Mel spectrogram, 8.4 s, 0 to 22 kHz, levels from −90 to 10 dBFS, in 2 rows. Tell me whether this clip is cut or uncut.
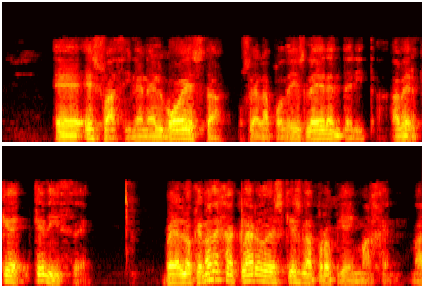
uncut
